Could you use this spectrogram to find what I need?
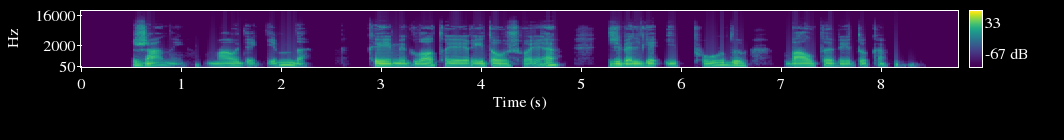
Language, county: Lithuanian, Klaipėda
